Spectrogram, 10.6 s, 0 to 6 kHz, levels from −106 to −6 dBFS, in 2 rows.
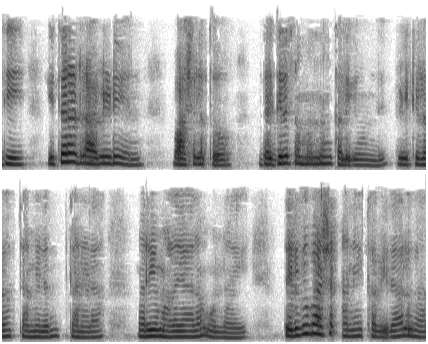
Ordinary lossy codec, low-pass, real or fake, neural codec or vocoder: AAC, 24 kbps; 5.4 kHz; fake; vocoder, 22.05 kHz, 80 mel bands, HiFi-GAN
